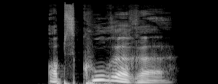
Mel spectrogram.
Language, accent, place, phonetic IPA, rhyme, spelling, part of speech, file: German, Germany, Berlin, [ɔpsˈkuːʁəʁə], -uːʁəʁə, obskurere, adjective, De-obskurere.ogg
- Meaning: inflection of obskur: 1. strong/mixed nominative/accusative feminine singular comparative degree 2. strong nominative/accusative plural comparative degree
